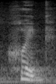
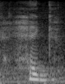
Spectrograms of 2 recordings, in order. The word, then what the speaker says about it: chuig: Okay, the last version of the preposition to in Irish is chuig. Chuig. I've also heard it pronounced like heg. Either one.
